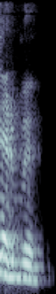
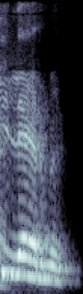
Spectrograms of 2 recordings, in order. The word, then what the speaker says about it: Guilherme: How do you Guilherme. Guilherme? Okay, Guilherme.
